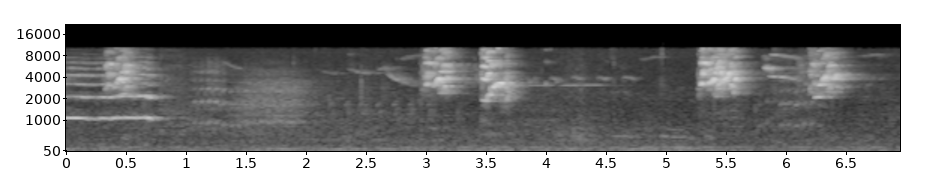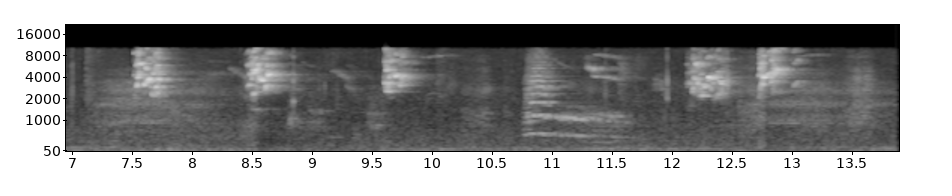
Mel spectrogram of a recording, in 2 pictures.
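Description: Birds squawking and chirping: short harsh calls, often two in quick succession, repeating every second or two, with a brief falling whistle about eleven seconds in.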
